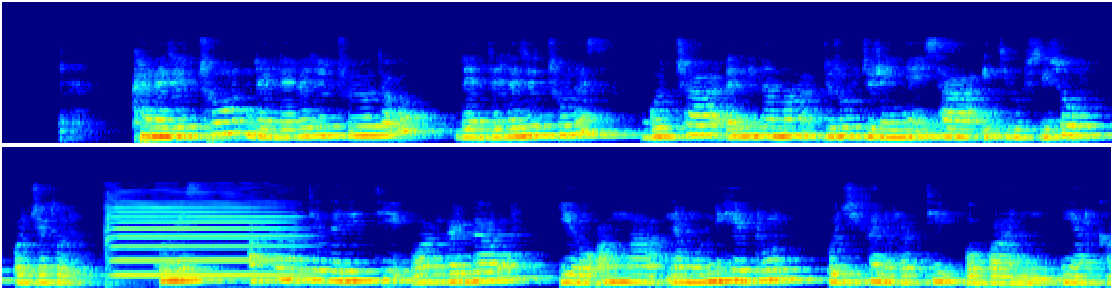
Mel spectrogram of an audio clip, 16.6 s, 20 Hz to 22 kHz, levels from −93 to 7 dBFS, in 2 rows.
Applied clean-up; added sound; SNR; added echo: none; Bowed string instrument; 9 dB; reverberation time 0.9 s.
